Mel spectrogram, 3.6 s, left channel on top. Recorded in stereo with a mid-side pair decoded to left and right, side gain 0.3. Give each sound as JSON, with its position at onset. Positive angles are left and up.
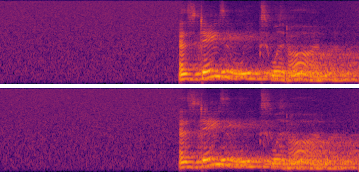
{"t": 1.8, "sound": "a woman speaking", "azimuth_deg": 40, "distance_m": 5.0}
